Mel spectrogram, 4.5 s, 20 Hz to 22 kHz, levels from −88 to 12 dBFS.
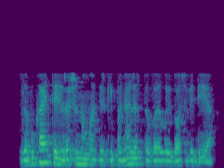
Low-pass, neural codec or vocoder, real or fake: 3.6 kHz; none; real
